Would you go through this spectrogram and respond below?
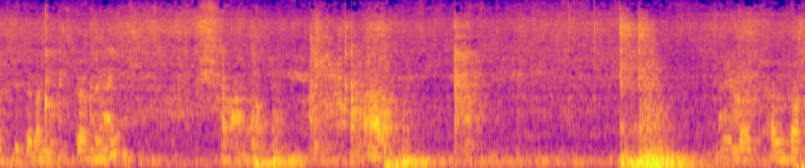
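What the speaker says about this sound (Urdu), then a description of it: "یہ بس ہلکا پھلکا ہلانا ہے، زیادہ نہیں اس میں چمچ ہلانا" A spoon gently stirs rice through sugar syrup in a pot, giving soft scrapes and bubbling sizzles with a few sharper metal clinks. A voice talks over the stirring throughout.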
